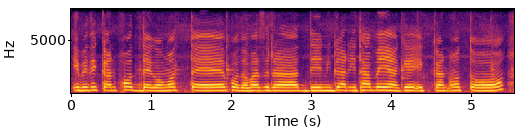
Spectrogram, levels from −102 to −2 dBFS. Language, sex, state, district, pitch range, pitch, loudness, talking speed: Chakma, female, Tripura, Dhalai, 270-290 Hz, 275 Hz, -12 LUFS, 130 wpm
